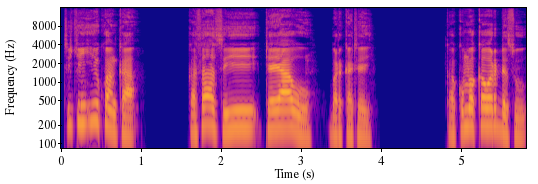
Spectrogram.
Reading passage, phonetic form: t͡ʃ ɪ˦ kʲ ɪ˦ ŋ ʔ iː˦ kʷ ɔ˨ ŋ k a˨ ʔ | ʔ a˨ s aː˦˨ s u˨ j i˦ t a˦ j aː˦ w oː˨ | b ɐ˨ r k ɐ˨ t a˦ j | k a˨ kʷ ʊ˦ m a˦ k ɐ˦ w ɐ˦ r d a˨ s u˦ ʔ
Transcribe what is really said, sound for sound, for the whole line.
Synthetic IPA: t͡ʃ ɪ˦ kʲ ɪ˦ ŋ ʔ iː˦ kʷ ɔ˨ ŋ k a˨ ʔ | k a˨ s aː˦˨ s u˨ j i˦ t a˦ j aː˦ w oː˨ | b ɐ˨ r k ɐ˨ t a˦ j | k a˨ kʷ ʊ˦ m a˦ k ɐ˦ w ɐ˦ r d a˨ s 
